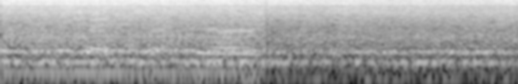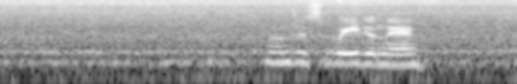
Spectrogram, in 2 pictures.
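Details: Honey bee swarm, one of two caught by a beekeeper on the same day in early May after a nectar dearth; steady, low, droning hum holds throughout, with a person's brief spoken words near the end.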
